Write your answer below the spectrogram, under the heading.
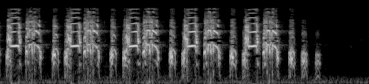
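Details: Female grey francolin calling in loud, harsh, squawking bursts, several per second, repeated in a quick rhythmic series for about three seconds, then stopping.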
